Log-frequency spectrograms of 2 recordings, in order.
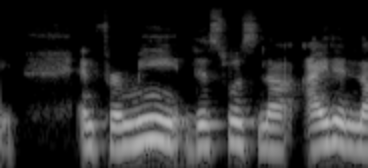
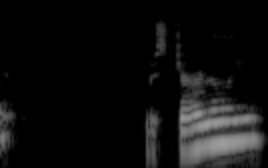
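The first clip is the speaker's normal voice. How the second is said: ordinary talk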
